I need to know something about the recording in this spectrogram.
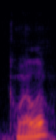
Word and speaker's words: Coelho: Coelho? That's how you pronounce it.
